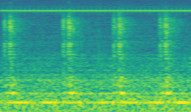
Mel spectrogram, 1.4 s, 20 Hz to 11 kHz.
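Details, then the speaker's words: RepRap 3D printer stepper motor, mainly X and Y axis: a sharp single tick about every 0.4 seconds while idle as the motor makes single steps back and forth; stepper jitter, owner unsure of cause, doubts PWM driver. "you can see the step motor is making very small movements I think they're single steps back and forth"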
